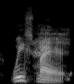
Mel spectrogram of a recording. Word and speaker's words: Wiesemeyer: Whismire. Uh, don't make it hard. And if you're pronouncing it, as I tell people, just say it fast.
